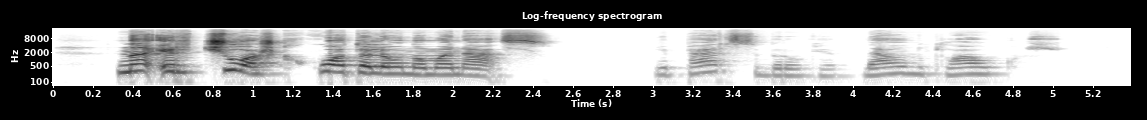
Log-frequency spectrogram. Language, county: Lithuanian, Klaipėda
